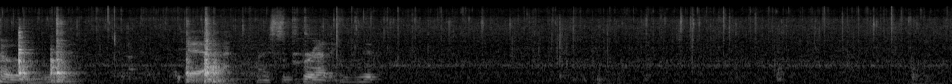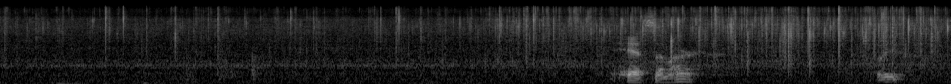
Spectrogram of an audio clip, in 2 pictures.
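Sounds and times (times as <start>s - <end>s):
fish sizzling in oil: 0.0s - 19.0s.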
